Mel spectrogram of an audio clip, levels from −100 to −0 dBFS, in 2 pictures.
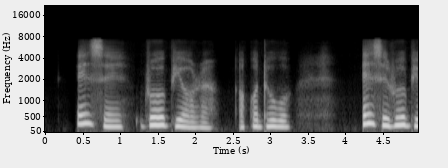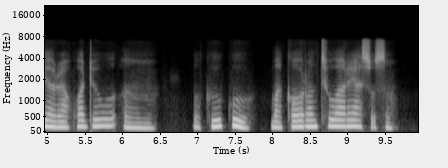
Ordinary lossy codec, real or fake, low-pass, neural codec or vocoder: none; fake; 7.2 kHz; codec, 16 kHz, 0.3 kbps, FocalCodec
